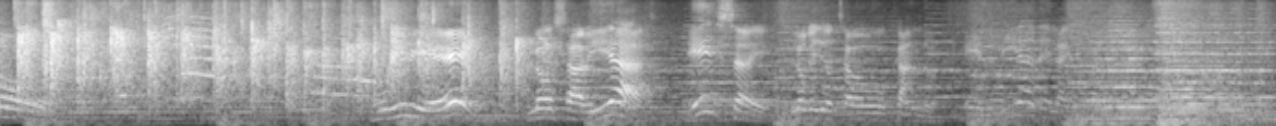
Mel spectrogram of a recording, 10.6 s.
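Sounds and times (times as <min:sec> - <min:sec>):
group applauding: 0:00.0 - 0:05.0
speech: 0:04.5 - 0:10.1.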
